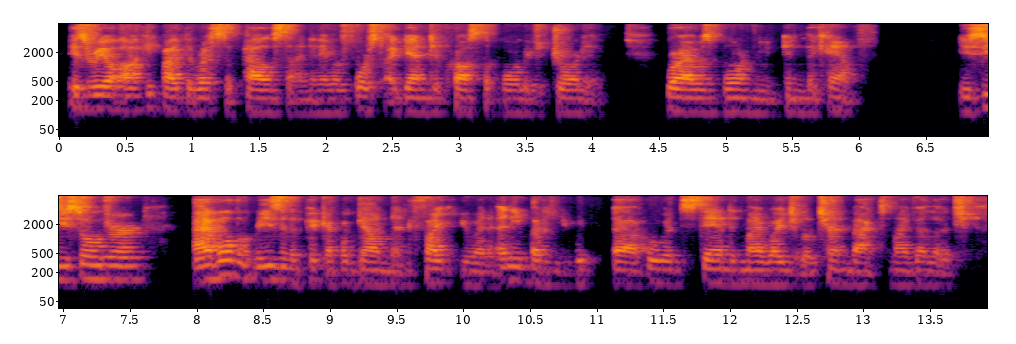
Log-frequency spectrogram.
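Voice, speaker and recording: A man reading the part of a tender, defiant Palestinian refugee prisoner in a staged play, lyrical and deliberate. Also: on the low side, flat delivery, darkish tone, lightly acted. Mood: defiant, reflective. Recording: roomy, echoing live stage reading.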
